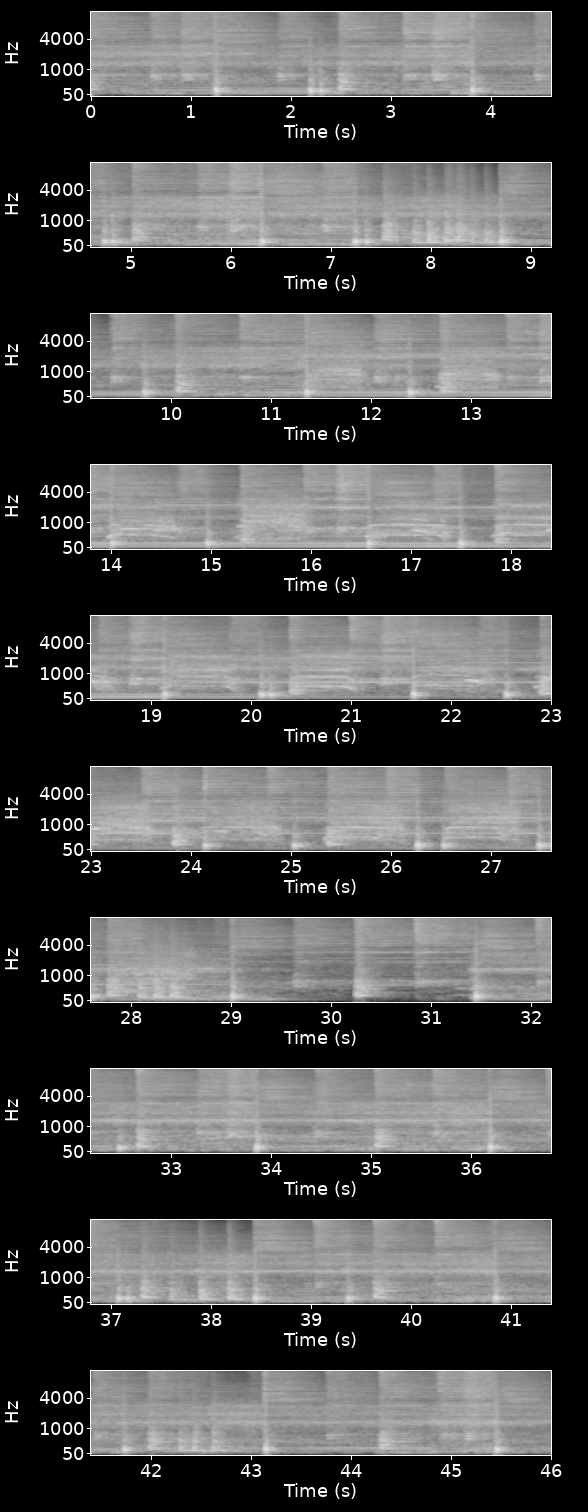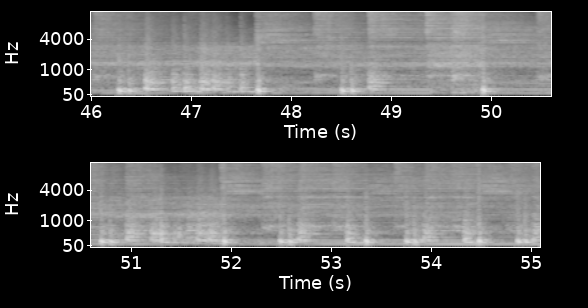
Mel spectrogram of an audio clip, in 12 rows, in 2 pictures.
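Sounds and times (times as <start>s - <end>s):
fast drum-kit hits: 0.0s - 29.6s, 31.3s - 55.0s
punk noise band playing: 0.0s - 55.0s
high-pitched steady tone: 11.3s - 29.0s.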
